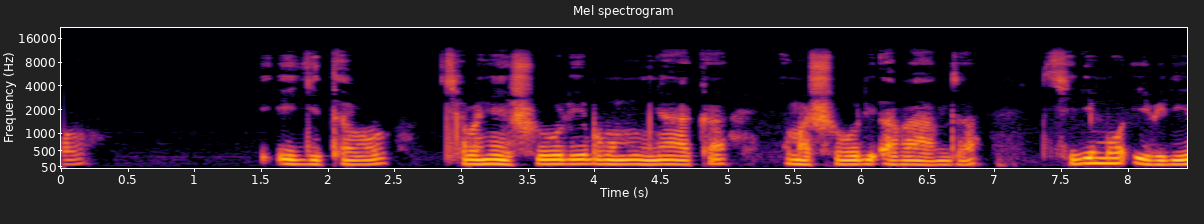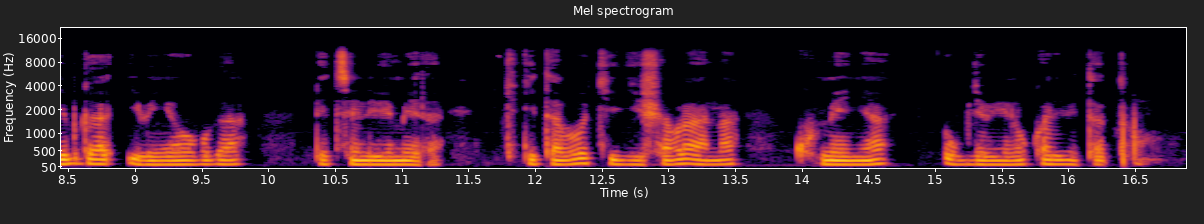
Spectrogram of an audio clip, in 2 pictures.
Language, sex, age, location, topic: Kinyarwanda, male, 18-24, Nyagatare, education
